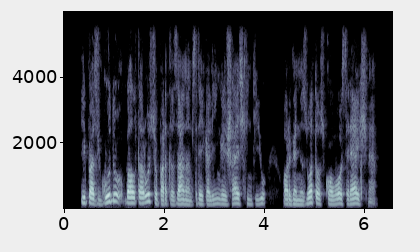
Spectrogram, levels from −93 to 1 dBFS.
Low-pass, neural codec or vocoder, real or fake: 5.4 kHz; none; real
